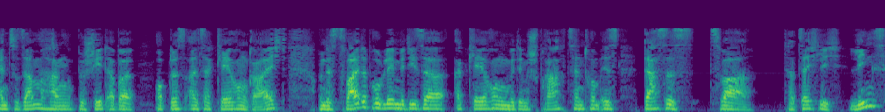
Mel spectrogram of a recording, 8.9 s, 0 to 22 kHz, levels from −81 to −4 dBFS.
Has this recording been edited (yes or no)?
no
